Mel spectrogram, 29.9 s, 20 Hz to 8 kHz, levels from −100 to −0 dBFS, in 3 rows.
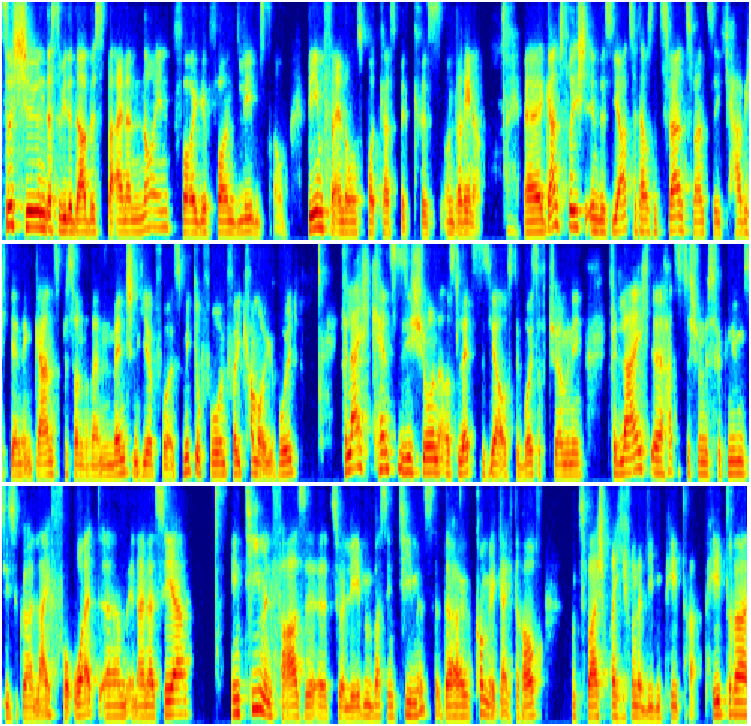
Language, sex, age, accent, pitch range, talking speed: German, male, 20-39, German, 135-160 Hz, 185 wpm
